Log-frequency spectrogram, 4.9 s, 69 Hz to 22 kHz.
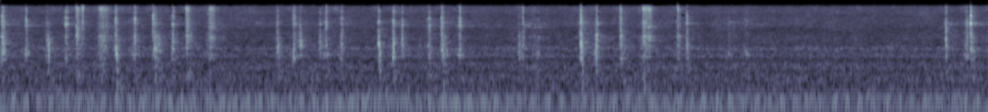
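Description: Fingertips and short nails type rapidly on a full-size 90s Packard Bell keyboard, its beige plastic keys set over a hollow plastic case. A steady stream of short, bright plastic clicks and taps, centered around 2.2 kHz, rings out over a constant low hum.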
